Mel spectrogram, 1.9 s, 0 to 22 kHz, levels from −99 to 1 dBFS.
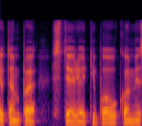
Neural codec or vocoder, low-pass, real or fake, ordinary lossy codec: none; 10.8 kHz; real; MP3, 96 kbps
